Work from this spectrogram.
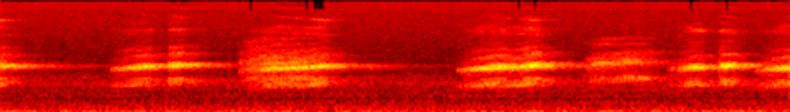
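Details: Several frogs croaking together, drawn-out pulsed croaks and shorter bursts alternating, voices overlapping with a soft background hiss.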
